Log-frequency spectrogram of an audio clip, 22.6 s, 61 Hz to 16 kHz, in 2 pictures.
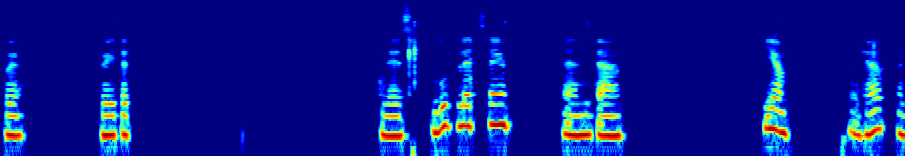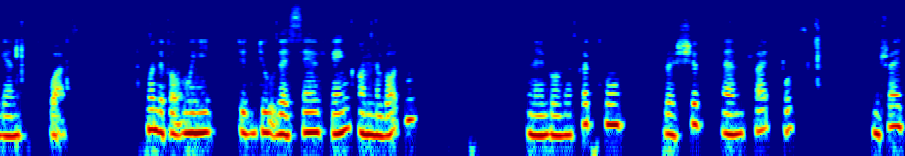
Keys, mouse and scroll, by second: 1.1 alt+click, 1.6 alt+right click, 1.9 alt+click, 2.2 alt+right click, 2.7 right click, 2.7 q, 3.9 shift+click, 5.1 ctrl+Delete, 6.2 alt+right click, 6.4 alt+click, 7.5 right click, 9.2 shift+click, 11.5 ctrl+Delete, 12.5 right click, 13.0 q, 13.1 alt+click, 14.7 alt+click, 15.1 right click, 17.1 ctrl+shift+x, 18.4 shift+click, 20.3 shift+click, 21.2 ctrl+z, 22.1 shift+click.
